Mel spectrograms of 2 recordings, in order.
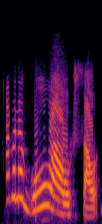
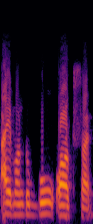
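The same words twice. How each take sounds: First: It is said with lively, emotional intonation. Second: It is said flatly, without feeling. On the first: It sounds fluent, like a native speaker. The speaker calls it right. "This is something fluency" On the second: It is correct English but not fluent. The speaker calls it wrong. "you are sound like a robotics"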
